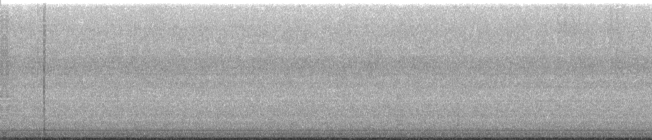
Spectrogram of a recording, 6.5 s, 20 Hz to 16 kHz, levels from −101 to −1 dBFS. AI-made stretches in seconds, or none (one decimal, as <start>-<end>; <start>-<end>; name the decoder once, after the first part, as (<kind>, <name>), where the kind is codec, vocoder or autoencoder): 0.0-0.5 (vocoder, BigVGAN v2); 2.7-6.0

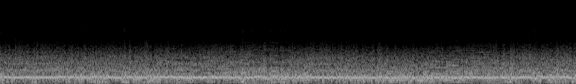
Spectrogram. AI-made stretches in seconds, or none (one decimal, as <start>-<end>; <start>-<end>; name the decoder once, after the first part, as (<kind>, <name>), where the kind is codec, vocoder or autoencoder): 1.7-2.9 (codec, SNAC); 4.3-5.0

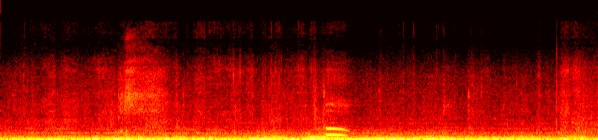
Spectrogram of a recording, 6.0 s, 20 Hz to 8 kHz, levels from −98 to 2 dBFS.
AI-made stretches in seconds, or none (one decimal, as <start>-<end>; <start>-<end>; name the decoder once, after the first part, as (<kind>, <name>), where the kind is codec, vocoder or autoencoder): 0.0-0.5 (vocoder, BigVGAN v2); 1.2-2.9; 3.9-4.3; 5.6-6.0

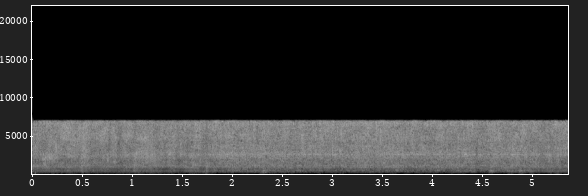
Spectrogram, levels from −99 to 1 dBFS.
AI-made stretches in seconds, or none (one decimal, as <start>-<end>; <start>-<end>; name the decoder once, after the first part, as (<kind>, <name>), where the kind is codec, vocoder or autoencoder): 0.0-1.8 (codec, HILCodec); 5.0-5.4

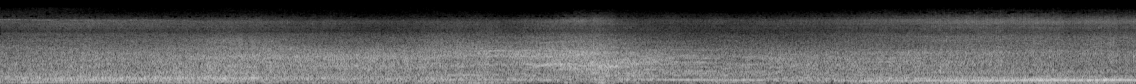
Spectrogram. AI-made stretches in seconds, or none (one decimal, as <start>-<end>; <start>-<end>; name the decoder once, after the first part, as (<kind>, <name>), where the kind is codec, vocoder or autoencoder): 4.5-9.2 (autoencoder, DAC-VAE)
